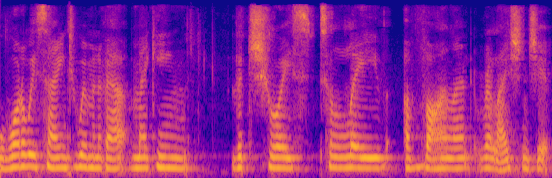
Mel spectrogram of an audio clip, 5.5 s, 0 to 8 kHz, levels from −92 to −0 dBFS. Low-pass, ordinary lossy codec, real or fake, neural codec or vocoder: 7.2 kHz; AAC, 32 kbps; real; none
